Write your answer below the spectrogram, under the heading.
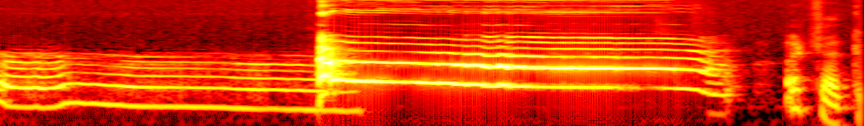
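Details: Oliver the Dachshund sings in a sustained, clear howl held for nearly three seconds, steady then gently falling, after a lower steady tone, followed by a few short yelps.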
